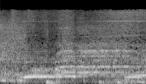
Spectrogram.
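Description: A loud, sustained train whistle sound effect for the Train Teddy Bear Express blows, its steady tones held for the full moment with a breathy hiss underneath and no voices.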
